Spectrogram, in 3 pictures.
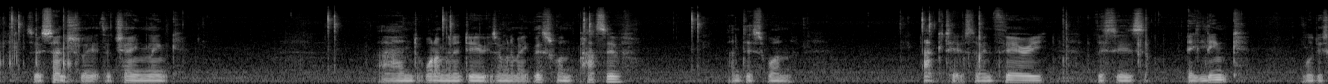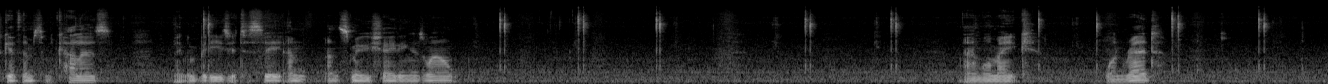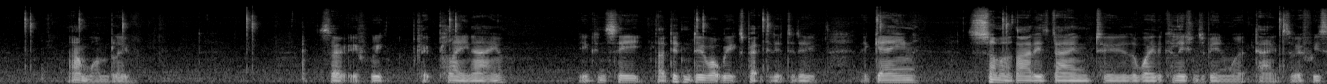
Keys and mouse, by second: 12.0 KP_Decimal, 12.8 middle click, 13.0-13.5 middle drag, 15.9-19.7 drag.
